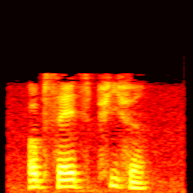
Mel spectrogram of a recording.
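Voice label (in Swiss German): "abseitspfiffe", Alsatian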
